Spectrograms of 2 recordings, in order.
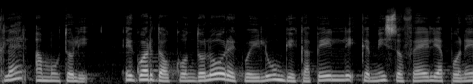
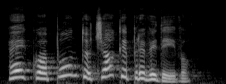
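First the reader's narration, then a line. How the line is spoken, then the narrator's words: Exclaimed. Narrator (Italian): esclamò Maria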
